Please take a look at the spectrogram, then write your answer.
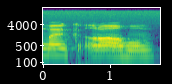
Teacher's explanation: Bila kaf ada tanda mati asli, ada bunyi anginnya. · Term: bunyi hamas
